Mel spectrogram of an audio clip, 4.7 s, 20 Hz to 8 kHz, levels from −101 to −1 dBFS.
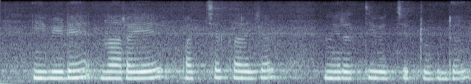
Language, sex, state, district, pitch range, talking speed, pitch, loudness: Malayalam, female, Kerala, Kozhikode, 230-245 Hz, 65 wpm, 235 Hz, -14 LUFS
